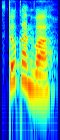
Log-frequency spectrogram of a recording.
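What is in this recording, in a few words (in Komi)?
стӧкан ва, Komi, female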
